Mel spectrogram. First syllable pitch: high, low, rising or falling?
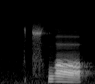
falling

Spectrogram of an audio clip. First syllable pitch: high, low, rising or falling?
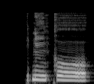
low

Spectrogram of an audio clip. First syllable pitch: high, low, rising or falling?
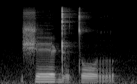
high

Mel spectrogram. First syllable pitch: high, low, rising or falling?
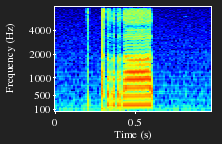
falling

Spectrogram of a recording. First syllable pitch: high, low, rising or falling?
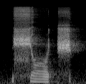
low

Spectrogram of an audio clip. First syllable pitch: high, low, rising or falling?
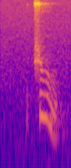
falling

